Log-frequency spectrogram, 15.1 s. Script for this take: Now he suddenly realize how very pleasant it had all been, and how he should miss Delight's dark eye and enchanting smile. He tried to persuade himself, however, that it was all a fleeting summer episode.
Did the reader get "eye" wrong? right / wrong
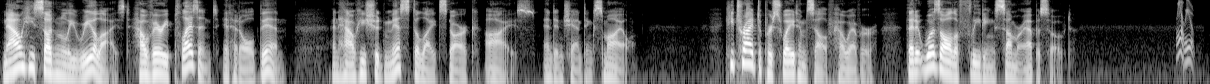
wrong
